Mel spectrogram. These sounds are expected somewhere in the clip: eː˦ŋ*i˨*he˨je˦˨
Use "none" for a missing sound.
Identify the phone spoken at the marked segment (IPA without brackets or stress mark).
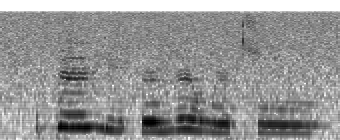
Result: i˨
